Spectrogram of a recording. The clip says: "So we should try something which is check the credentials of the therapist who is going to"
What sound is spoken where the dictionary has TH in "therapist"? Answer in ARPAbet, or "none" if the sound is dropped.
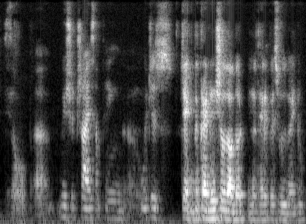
T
